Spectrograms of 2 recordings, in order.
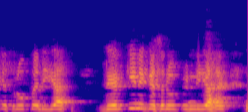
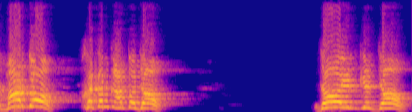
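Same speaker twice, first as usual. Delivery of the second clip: raised, loud urgent orders; tyrant's command; 6 semitones higher, 5 dB louder than usual. Acted. Kans sending demons to kill newborns, loud commanding. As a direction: bark out orders to the henchmen.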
